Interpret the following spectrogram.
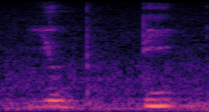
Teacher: Huruf ba di sini berharokat sukun asli di tengah lafal sehingga dibaca dengan pantulan sedang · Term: qalqalah sugro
